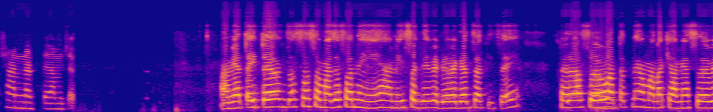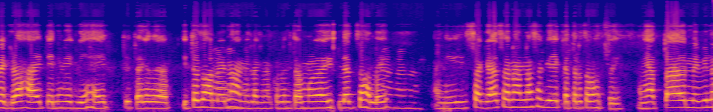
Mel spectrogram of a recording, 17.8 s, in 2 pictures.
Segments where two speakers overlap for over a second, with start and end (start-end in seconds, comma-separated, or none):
none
